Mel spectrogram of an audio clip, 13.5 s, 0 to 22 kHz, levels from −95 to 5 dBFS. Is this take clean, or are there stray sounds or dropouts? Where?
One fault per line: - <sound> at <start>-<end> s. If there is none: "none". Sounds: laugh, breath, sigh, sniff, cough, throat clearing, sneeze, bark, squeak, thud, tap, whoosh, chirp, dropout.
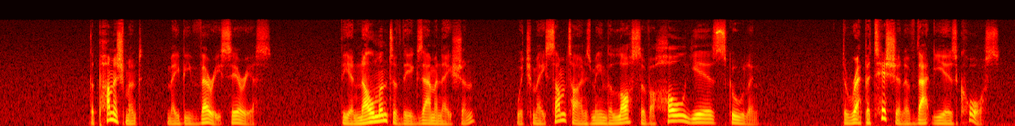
none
